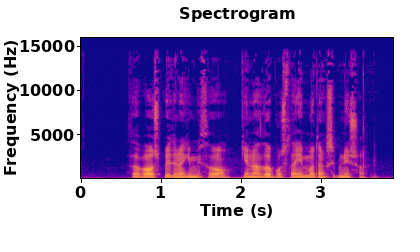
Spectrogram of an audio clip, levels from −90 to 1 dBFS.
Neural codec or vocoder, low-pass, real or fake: none; 14.4 kHz; real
